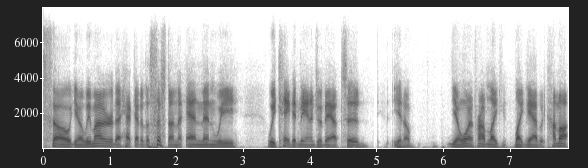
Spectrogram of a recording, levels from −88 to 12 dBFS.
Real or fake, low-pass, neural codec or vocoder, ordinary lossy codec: fake; 7.2 kHz; codec, 16 kHz, 0.5 kbps, FunCodec, trained on Chinese and English, 25 frames a second; Opus, 32 kbps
